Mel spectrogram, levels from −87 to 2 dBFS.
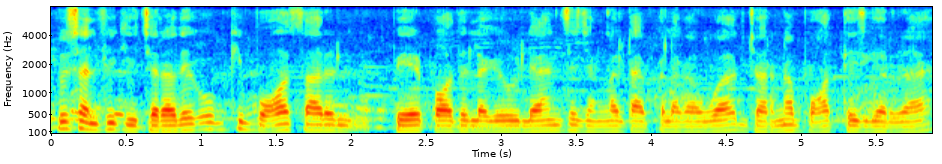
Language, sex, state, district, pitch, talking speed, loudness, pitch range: Hindi, male, Madhya Pradesh, Katni, 120 Hz, 265 wpm, -18 LUFS, 115-130 Hz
